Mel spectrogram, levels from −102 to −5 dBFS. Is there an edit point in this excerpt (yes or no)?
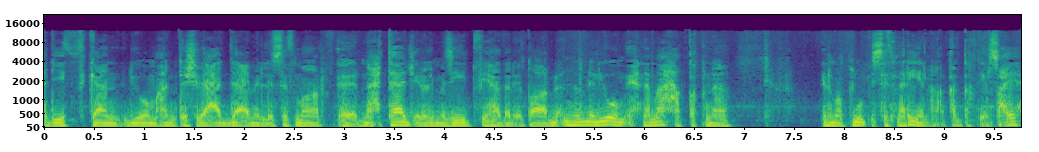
yes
